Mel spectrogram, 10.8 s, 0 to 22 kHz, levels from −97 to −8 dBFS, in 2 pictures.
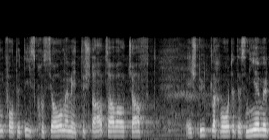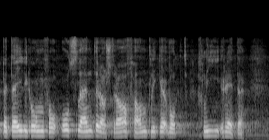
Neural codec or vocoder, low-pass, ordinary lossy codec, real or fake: codec, 16 kHz, 16 kbps, FreqCodec, smaller model; 7.2 kHz; none; fake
